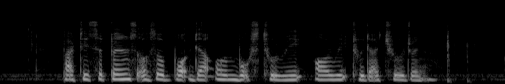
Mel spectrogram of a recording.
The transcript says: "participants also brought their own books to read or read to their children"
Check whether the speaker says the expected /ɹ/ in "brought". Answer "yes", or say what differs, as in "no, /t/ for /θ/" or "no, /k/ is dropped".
no, /ɹ/ is dropped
